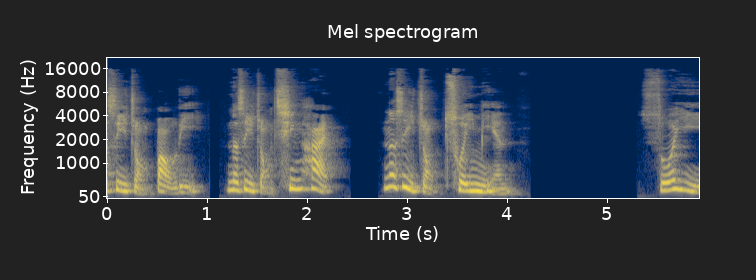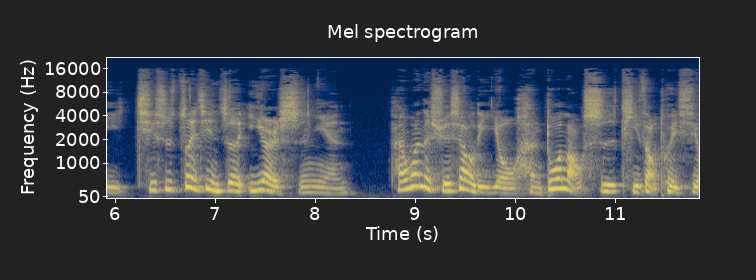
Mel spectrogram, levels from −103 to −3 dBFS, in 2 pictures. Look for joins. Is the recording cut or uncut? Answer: uncut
